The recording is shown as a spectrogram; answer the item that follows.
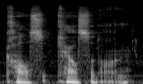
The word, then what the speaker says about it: Chalcedon: So we've read the definition of chalcedon, the CH is pronounced as a hard K, chalcedon.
